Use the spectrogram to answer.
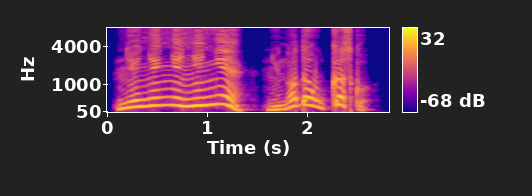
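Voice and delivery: very high, stuttered flurry of refusals; panicked boy. A narrator's reading. Pupil alarmed by the pointer threat, panicked. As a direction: squeal the protest in alarm. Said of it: "тут же всполошился Саня".

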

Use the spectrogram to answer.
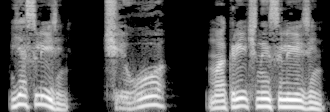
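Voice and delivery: drawled mocking creature voice; gruff mockery. A narrator's reading. Gang of monsters bickering, mocking.

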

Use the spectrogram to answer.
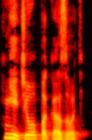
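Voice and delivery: catty, snide remark. A narrator's reading. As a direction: needle him snidely. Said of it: "ехидно пояснила Лиза".

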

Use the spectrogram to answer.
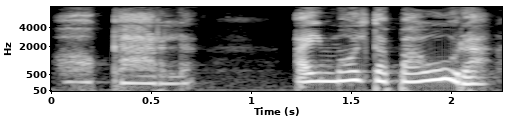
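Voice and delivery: a hushed, breathy whisper rising to worry. A narrator's reading. Una sneaking out to Carl at night, whispering. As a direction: whisper so nobody hears.

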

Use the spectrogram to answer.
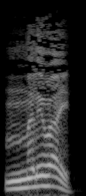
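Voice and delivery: loud barked order; commanding shout. A narrator's reading. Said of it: "скомандовала она".

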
